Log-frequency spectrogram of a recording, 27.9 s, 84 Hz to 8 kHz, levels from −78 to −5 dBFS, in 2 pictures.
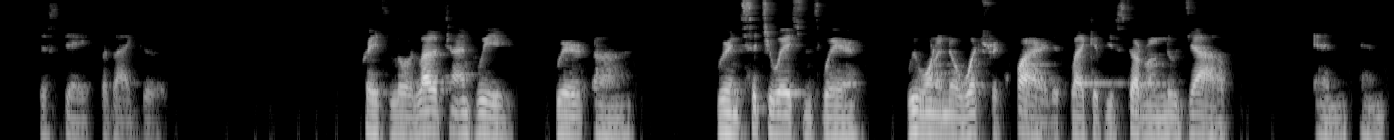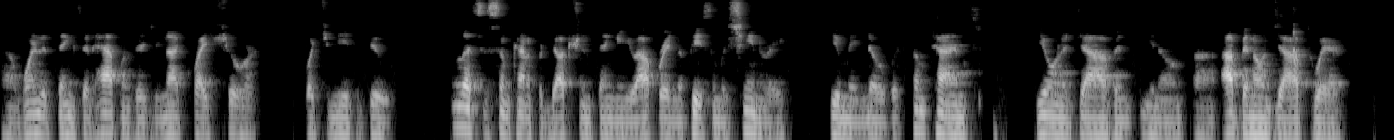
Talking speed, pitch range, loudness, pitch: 185 wpm, 80-95 Hz, -28 LUFS, 90 Hz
